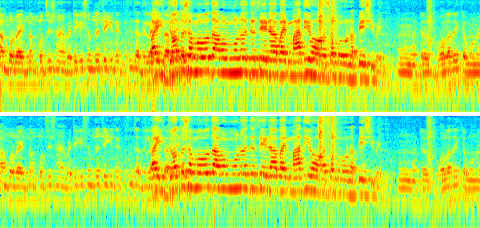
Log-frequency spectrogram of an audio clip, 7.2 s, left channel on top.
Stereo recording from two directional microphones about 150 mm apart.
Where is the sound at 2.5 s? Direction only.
45° right (ahead or behind).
